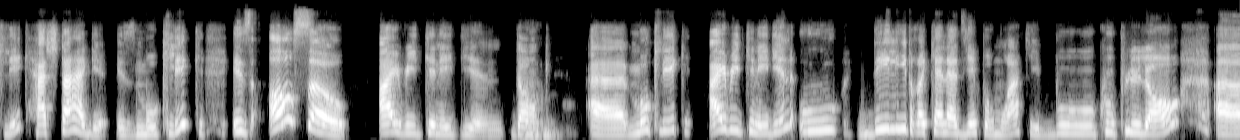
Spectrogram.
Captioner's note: speaking French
